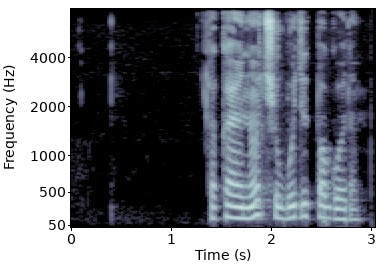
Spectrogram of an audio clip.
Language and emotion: Russian, neutral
